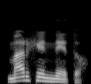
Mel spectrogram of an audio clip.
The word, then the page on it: MARGEN NETO: spanish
